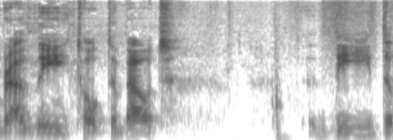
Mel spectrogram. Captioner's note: speaking French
